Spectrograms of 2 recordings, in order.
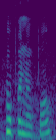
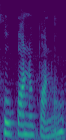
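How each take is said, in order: First: The word ends after the syllable 'po'. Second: The word ends with the syllables 'pono'. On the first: It is a cute nickname form. The speaker calls it wrong. "I like calling it Ho'oponopo, okay, but that's the incorrect pronunciation, but it sounds cuter" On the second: It is the proper full form. The speaker calls it right. "the correct pronunciation is Ho'oponopono"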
